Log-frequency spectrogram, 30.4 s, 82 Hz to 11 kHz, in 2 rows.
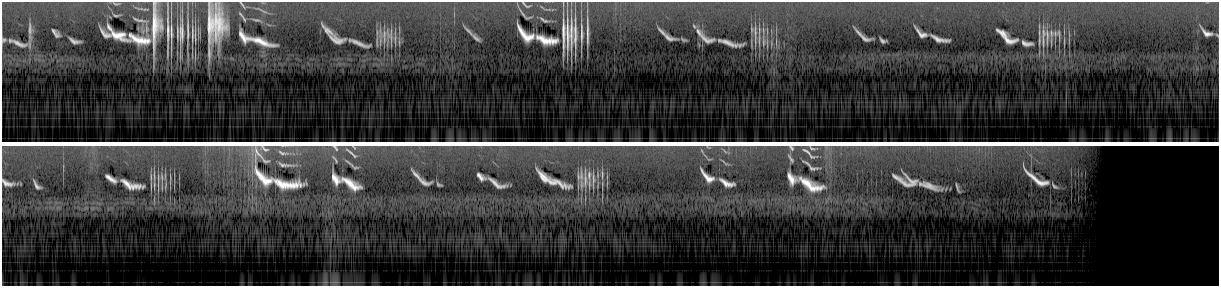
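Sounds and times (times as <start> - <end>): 
three male birds singing whistled songs in a territorial dispute: 0.0 - 5.0, 5.8 - 7.4, 8.2 - 9.8, 10.6 - 13.4, 15.0 - 15.7, 16.5 - 17.4, 18.4 - 19.7, 20.3 - 22.8, 24.0 - 24.4, 25.0 - 25.6, 26.3 - 27.2, 28.0 - 28.7.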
